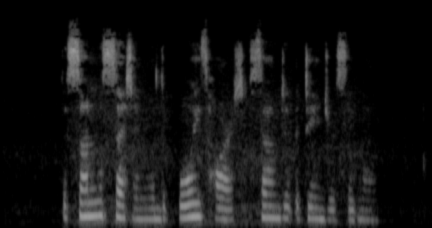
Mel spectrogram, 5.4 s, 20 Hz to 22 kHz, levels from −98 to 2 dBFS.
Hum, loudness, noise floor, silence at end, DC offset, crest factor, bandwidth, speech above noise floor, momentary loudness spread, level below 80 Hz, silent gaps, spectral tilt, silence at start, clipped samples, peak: none; -39 LUFS; -87 dBFS; 0.75 s; under 0.1%; 24 dB; 14 kHz; 45 dB; 17 LU; -88 dBFS; none; -2 dB/octave; 0.8 s; under 0.1%; -20 dBFS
